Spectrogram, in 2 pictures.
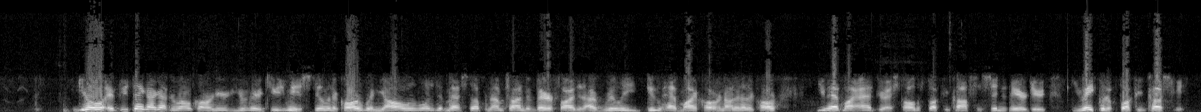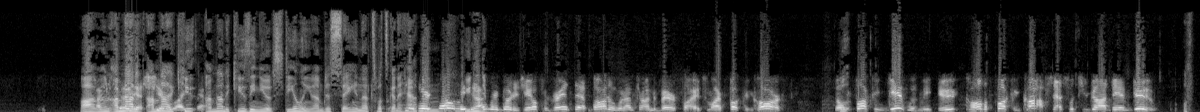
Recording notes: Prank Phone Calls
